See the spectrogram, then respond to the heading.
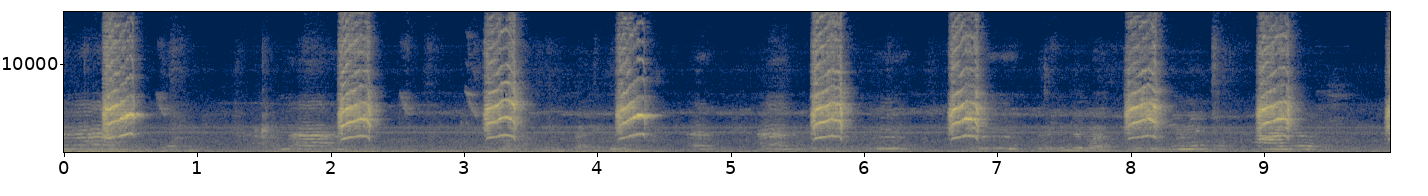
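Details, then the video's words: Steady run of nine harsh, buzzy olive-backed sunbird notes, each with a falling lower tone, spaced about a second apart, with soft twitters between; a lure for drawing sunbirds to answer and sing. "SUARA PANCINGAN DAN MASTERAN UNTUK SEMUA JENIS KOLIBRI YANG AMPUH MEMBUAT KONIN NYAUT DAN IKUT GACOR"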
